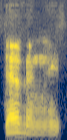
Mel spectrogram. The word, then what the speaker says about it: Devan: like I I would be like man it's Devin he just couldn't say it and then finally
